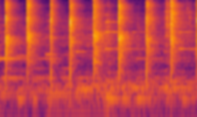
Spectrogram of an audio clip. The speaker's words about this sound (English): Applause? Okay.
